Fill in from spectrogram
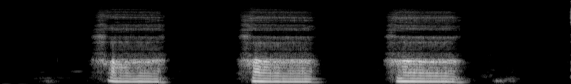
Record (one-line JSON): {"exhalation_length": "5.7 s", "exhalation_amplitude": 26412, "exhalation_signal_mean_std_ratio": 0.48, "survey_phase": "alpha (2021-03-01 to 2021-08-12)", "age": "45-64", "gender": "Male", "wearing_mask": "No", "symptom_headache": true, "smoker_status": "Never smoked", "respiratory_condition_asthma": false, "respiratory_condition_other": false, "recruitment_source": "REACT", "submission_delay": "2 days", "covid_test_result": "Negative", "covid_test_method": "RT-qPCR"}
